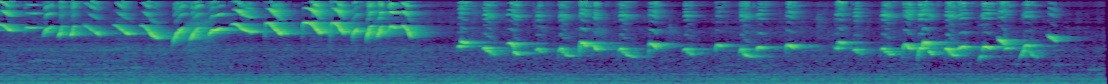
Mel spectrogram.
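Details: Caged White-rumped shama, a competition-style bird practising continuous gacor singing that shows off its learned song material: fast rising and falling high whistled phrases, then a long run of quick downward-slurred notes repeated in varied bursts.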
